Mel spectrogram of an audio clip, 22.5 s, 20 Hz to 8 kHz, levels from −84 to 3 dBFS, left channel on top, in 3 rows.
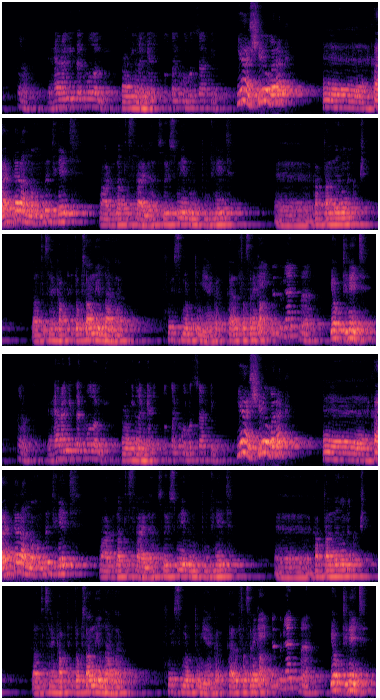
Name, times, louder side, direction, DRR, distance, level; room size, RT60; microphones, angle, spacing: voice 1, 0.9-2.1 2.6-4.3 14.3-14.6 20.1-21.3, right 1 dB, 75° right, 3 dB, 0.7 m, -37 dB
voice 2, 2.4-2.9 4.7-5.7 6.4-8.9 9.5-12.1 13.0-14.5 15.6-17.5 18.4-20.2 21.6-22.3, right 1 dB, ahead, -1 dB, 0.4 m, -27 dB
5.2 x 2.3 x 3.0 m, 0.98 s
head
